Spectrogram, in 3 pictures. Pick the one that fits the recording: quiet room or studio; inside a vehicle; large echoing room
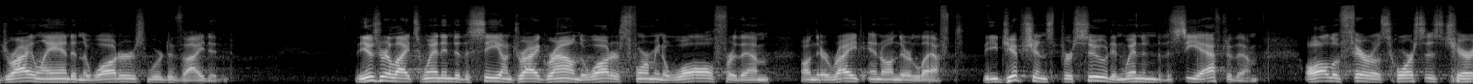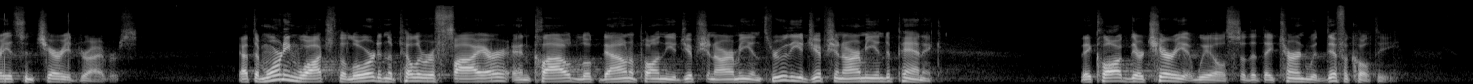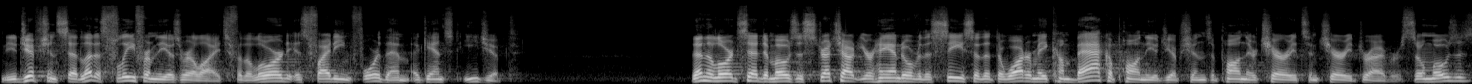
large echoing room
